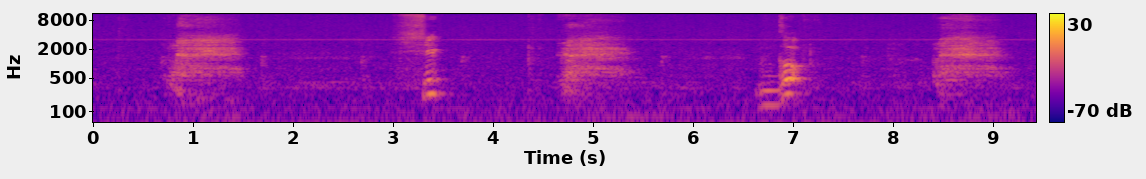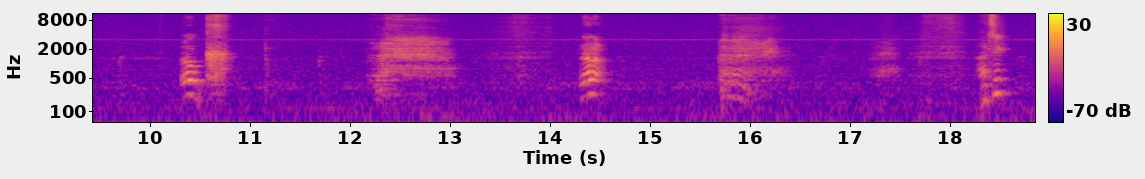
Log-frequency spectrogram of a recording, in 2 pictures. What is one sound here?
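A man exhales forcefully and rhythmically.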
